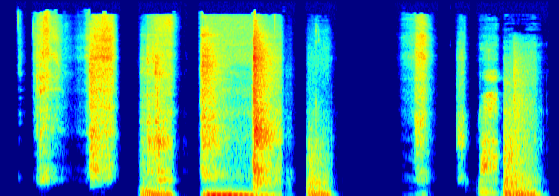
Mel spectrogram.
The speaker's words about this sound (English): I'm going to close the door.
